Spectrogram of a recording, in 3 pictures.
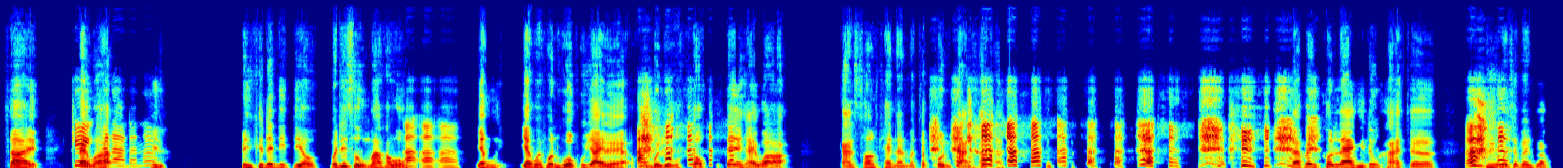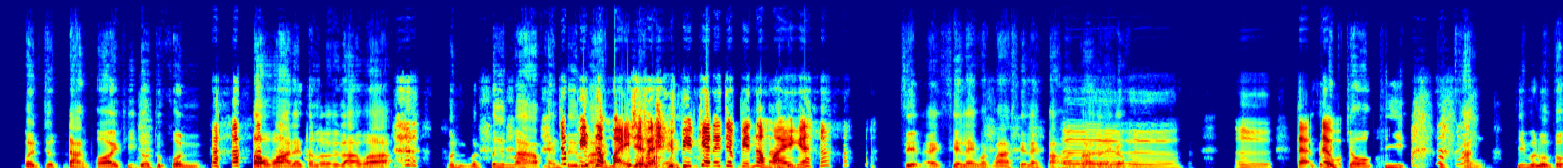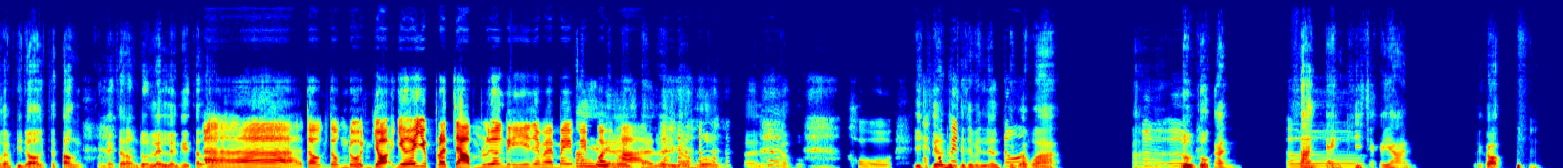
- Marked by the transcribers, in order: laugh; laugh; chuckle; laugh; laughing while speaking: "จะปีนทำไม ใช่ไหม ปีนแค่นี้ จะปีนทำไม อย่างเงี้ย"; laughing while speaking: "ใช่"; laugh; distorted speech; laugh; laugh
- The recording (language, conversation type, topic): Thai, podcast, เวลาเทศกาลครอบครัว คุณมีกิจวัตรอะไรที่ทำเป็นประจำทุกปี?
